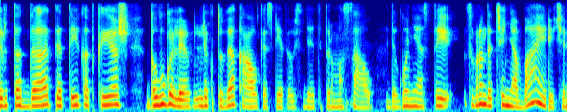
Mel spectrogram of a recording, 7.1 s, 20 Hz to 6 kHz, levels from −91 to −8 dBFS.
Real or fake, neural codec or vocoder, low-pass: fake; codec, 16 kHz, 6 kbps, DAC; 5.4 kHz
